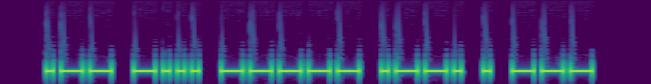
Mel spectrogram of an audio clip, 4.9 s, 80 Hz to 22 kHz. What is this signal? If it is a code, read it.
Morse code, heard as a keyed tone, about 22 wpm, 700 Hz. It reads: WB0PEO
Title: USA Call Signs - 6 Characters - Repeated 2x - 22wpm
